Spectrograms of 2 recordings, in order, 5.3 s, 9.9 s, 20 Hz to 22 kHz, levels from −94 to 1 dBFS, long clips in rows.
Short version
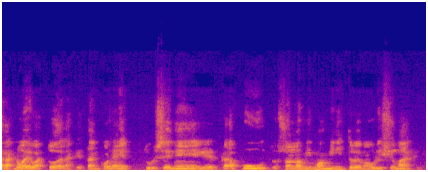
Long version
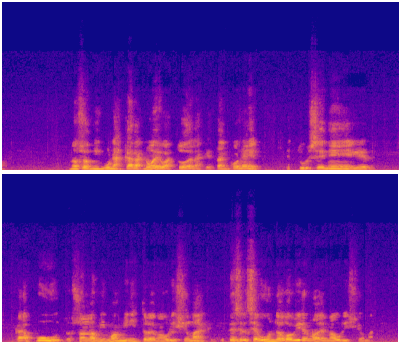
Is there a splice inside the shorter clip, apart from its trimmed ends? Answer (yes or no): yes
